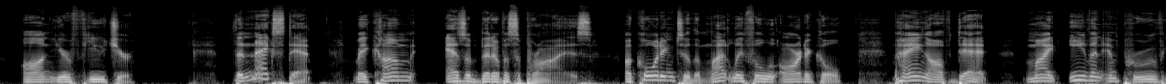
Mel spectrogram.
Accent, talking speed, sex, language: American, 135 wpm, male, English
